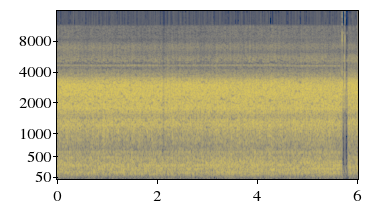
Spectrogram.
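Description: A helicopter's rotor whirs.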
